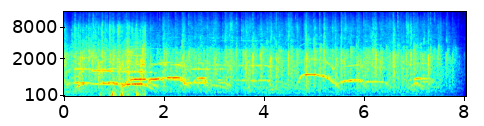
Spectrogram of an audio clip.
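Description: Audience applauding, with voices calling out over the clapping; the sound fades out near the end.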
